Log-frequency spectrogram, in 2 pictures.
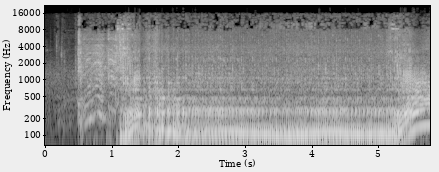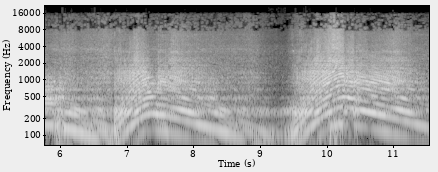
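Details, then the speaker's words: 996 Porsche 911 Carrera, manual, as bought: start-up then repeated sharp revs, raw, very loud deep blat; exhaust has no mufflers fitted. "it's just not it's not good it has no mufflers it's a little too wide"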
